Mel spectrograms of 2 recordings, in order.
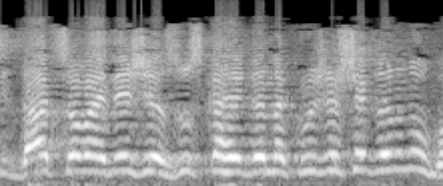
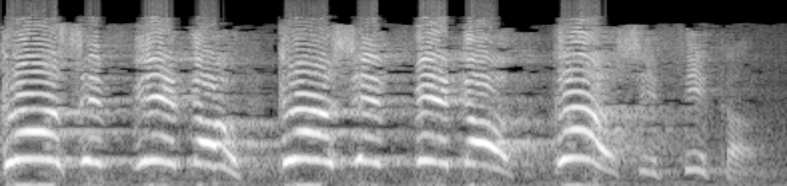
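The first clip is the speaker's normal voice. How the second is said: acted high, repeated crowd-style shouting; 8 semitones higher than usual. Retelling how Nicodemos shouts at Pilate's door: imitating Nicodemos shouting. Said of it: "começa a gritar".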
